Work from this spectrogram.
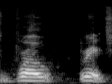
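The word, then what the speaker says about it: Breaux Bridge: And I said, in Cajun French, anything that ends in EAU or EAUX is pronounced O. That's you you know, I said, so it's Bro Bridge.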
